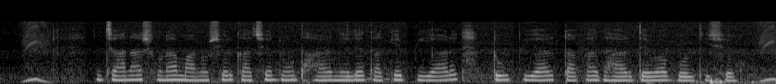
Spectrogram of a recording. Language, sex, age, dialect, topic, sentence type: Bengali, female, 18-24, Western, banking, statement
